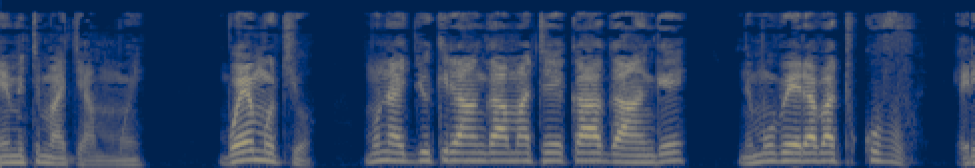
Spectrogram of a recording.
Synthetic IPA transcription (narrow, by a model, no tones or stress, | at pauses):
emitimaɟa̰mːwe̞̰ | βwe̞ːmutjo̞̰ | munaɟːukiɾaːŋɡaːmate̞ːkaɡaːŋɡe̞ | ne̞muβe̞ːɾaβatu̥kuvu | eɾ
